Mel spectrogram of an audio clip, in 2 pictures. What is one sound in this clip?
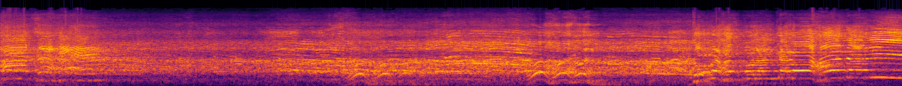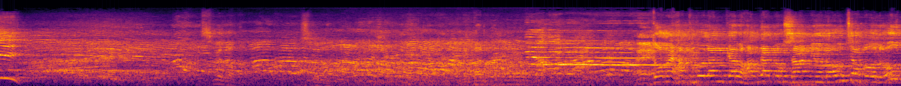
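A young man sings loudly into a microphone, heard through loudspeakers.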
